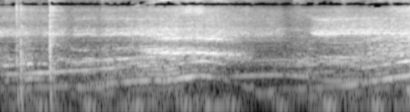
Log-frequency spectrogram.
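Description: Two drag cars launching from the start line and accelerating hard away. Their engines rev up, drop at a gear change midway, then climb again, with two sharp cracks about half a second in.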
